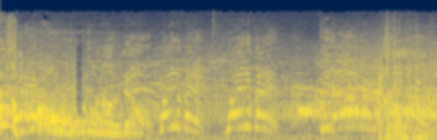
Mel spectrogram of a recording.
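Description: Excited wrestling TV commentary over crowd noise, with a sharp crash near the end as a wrestler slams onto the ringside announce table.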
